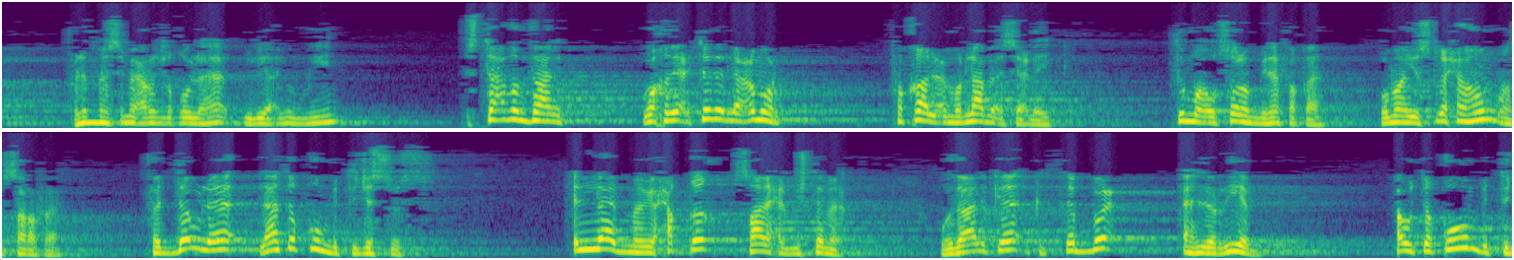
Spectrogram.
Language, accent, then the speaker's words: Arabic; Kuwait; لا عيب عندنا في الكويت.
